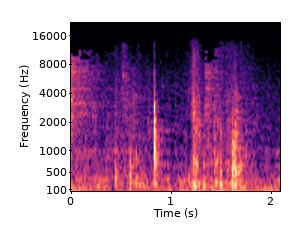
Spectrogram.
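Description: A few light knocks and rattles from goods being handled at a metal shopping trolley, over quiet supermarket background.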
